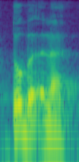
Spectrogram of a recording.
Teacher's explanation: tubla di situ ada ba sukun dipantulkan bacanya yaitu qalqalah sugra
